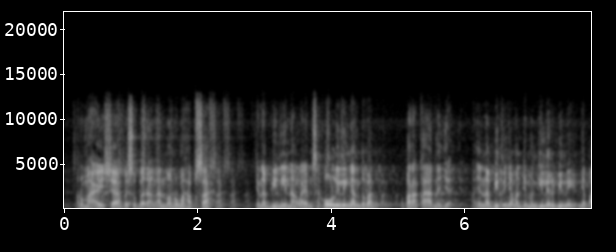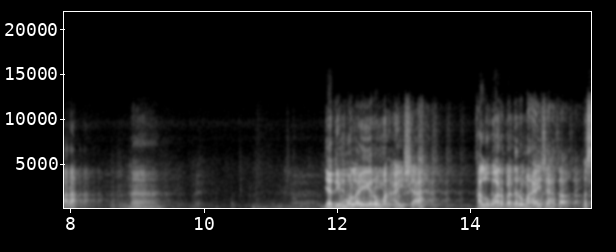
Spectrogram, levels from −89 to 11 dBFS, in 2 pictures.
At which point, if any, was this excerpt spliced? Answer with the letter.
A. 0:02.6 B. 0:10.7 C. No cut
B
